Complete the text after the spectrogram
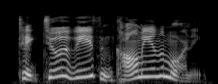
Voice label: Take Two Of These, Adult Phrase, 1 girl, 9 yrs; Talking; Voice Box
